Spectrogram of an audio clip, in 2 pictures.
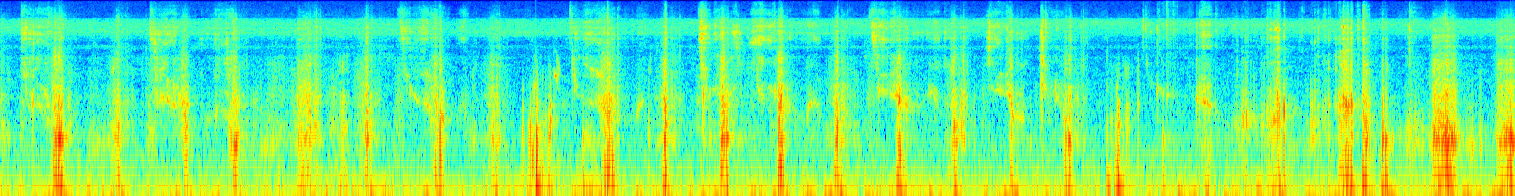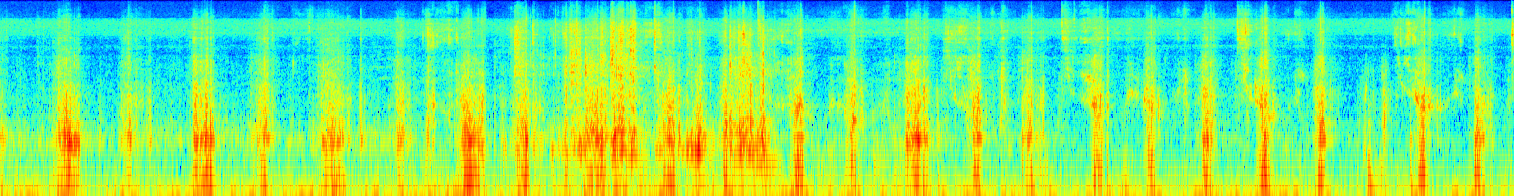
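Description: Ice crackles and rustles as fingers handle it, close to a microphone.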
